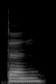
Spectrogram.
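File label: "den" Mandarin Chinese, first tone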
